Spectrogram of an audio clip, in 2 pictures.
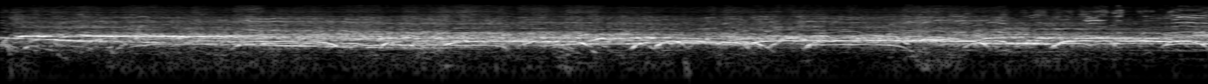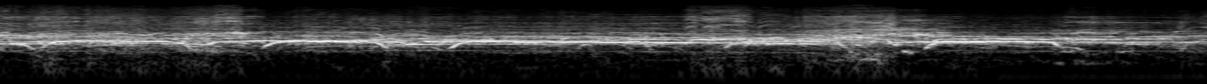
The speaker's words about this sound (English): There's a huge crowd gathering here, some celebrating, some going crazy.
